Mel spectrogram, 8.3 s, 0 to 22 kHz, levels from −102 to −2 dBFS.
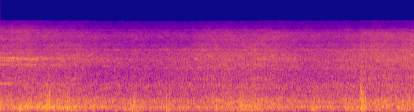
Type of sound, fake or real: fake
